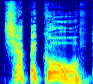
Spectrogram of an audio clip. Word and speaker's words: Chapecó: Ska vi börja med att berätta var Chapeco ligger någonstans? – Ja, Chapecó, som jag tror betoningen med, ja, ligger.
